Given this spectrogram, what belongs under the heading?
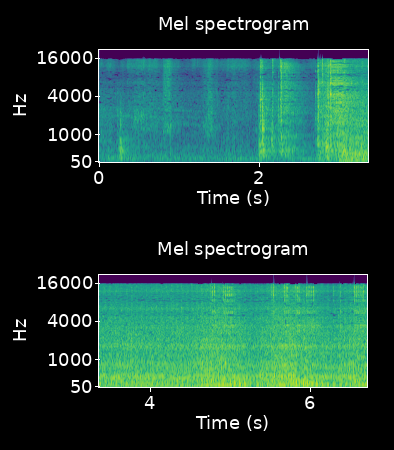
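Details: Honda Beat injection scooter CVT after reassembly with thicker material to stop the klotok rattle: after some handling clatter it starts and runs steady and even with no knocking from the belt drive; transmission sounds smooth.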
